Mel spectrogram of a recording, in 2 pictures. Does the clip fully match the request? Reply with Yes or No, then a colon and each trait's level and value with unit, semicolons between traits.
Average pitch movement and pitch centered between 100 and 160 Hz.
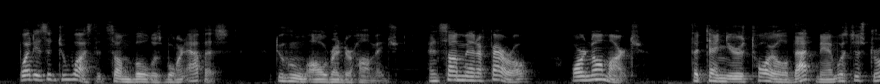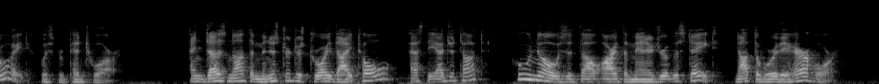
No: wide, 7.4 semitones; low, 135 Hz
